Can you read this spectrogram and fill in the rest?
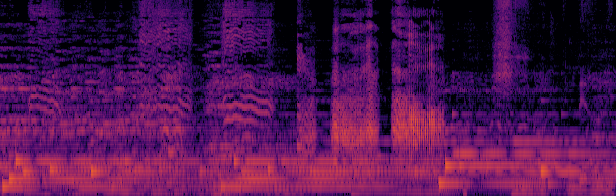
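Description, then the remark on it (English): A man's pet crow caws a few times in harsh, raspy bursts over steady background music, sounding slightly tinny, like playback from a phone. “Here's a man that has a pet crow, has coffee with him every morning.”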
